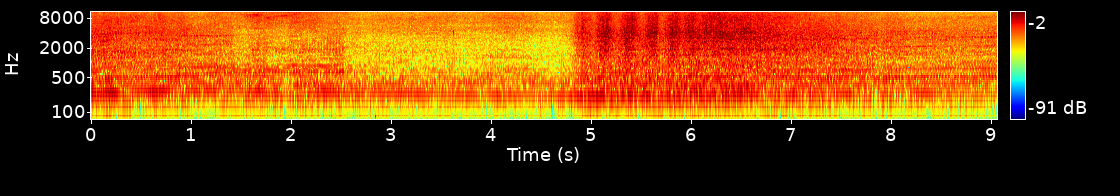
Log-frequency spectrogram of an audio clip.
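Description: A car in an Isle of Man racing video game drives a hot lap, its engine a steady, loud drone that rises and intensifies near the end with rapid pulsing gear-like revs; no one talks.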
